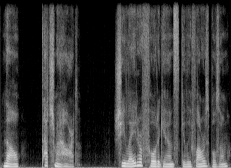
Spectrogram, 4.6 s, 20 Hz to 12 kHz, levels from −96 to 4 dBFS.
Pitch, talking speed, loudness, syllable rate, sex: 170 Hz, 145 wpm, -19 LUFS, 4.7 syllables/s, female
